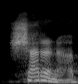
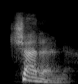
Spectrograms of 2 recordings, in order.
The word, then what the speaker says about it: sharana: And earlier when the question was being asked, I heard it being pronounced not as sharana, but charana. Sharana sounds like charana, correct? And charana means feet.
